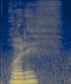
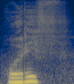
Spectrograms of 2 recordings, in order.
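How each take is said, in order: Both takes have the same delivery.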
